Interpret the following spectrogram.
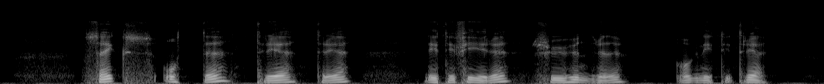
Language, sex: Norwegian, male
